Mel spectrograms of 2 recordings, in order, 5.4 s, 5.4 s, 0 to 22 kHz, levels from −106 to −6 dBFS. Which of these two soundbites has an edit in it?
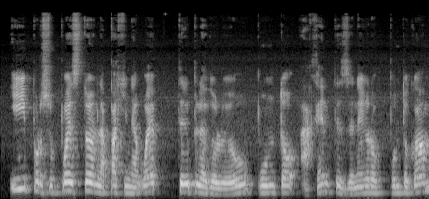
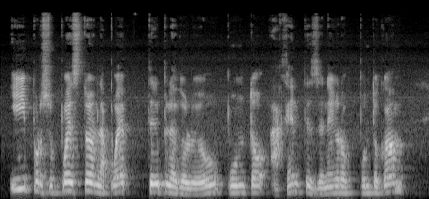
second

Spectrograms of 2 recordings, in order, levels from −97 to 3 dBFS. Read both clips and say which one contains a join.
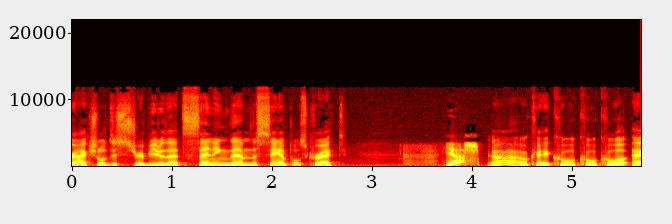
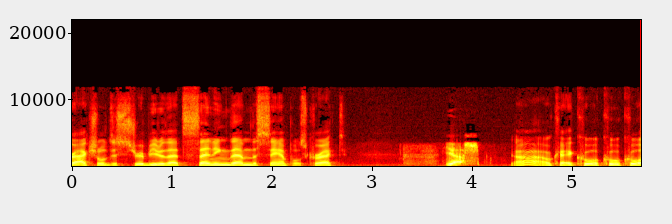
first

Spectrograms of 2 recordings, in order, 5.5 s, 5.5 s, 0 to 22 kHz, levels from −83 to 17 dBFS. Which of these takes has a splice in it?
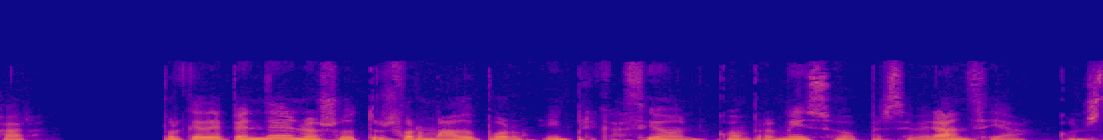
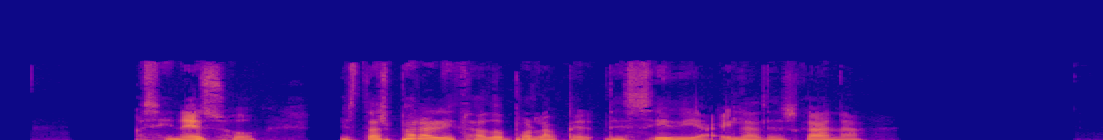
first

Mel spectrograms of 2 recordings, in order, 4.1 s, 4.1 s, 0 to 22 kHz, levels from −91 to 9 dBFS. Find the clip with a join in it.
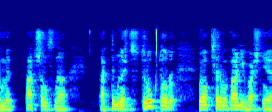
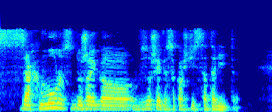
first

